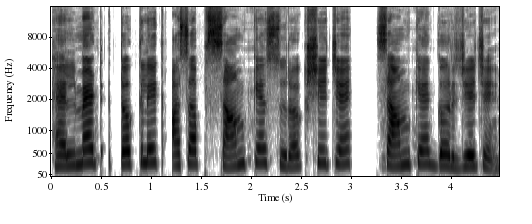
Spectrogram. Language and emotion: Goan Konkani, neutral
